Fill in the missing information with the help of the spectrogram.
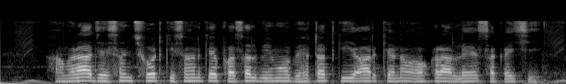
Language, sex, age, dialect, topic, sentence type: Maithili, male, 25-30, Bajjika, agriculture, question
